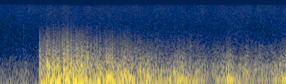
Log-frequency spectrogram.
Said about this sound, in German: Draußen gewittert es.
